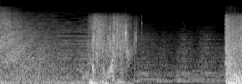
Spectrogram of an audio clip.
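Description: Added fight sound effects: a whoosh fading away over the first second, then about a second in a sharp, whip-like swish of a web being shot, lasting about half a second.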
